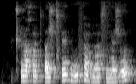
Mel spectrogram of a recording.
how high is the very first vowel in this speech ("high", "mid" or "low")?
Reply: high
